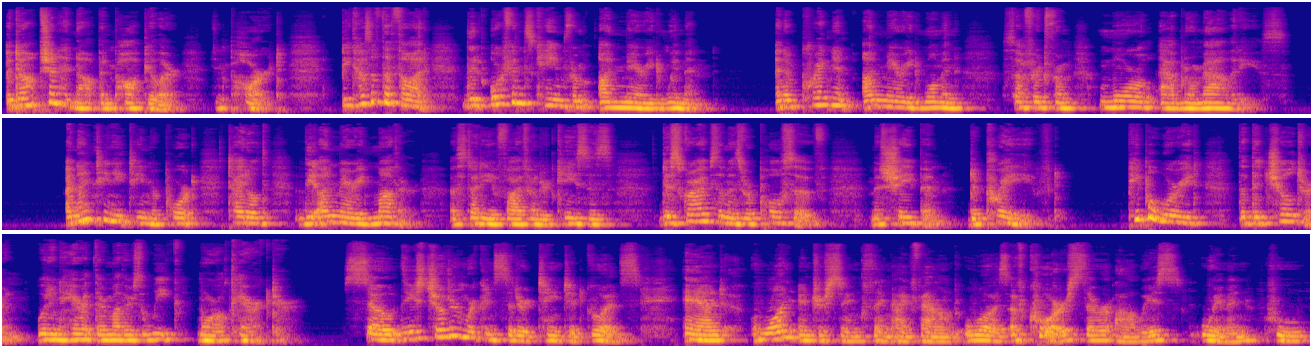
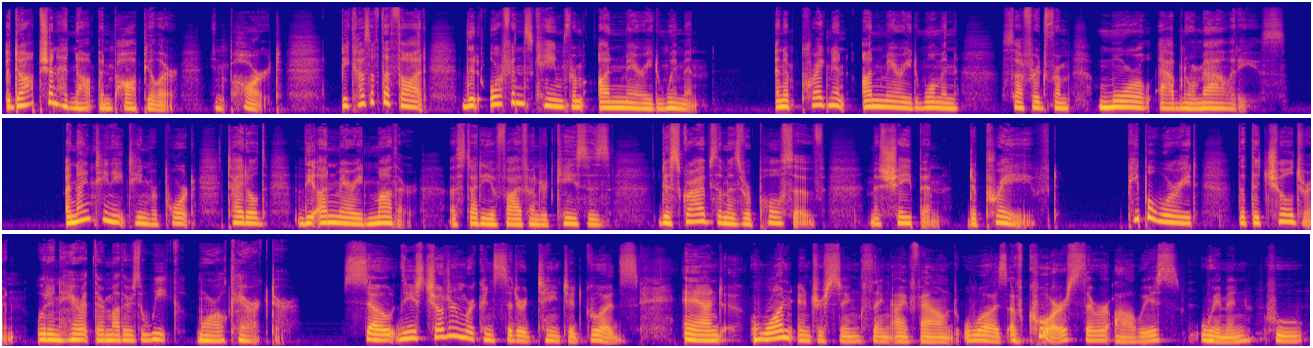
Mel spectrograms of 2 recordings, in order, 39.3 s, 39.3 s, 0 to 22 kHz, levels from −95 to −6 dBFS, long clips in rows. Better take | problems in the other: second | off-mic speech; far // room echo; very slight; dies away in 0.3 s

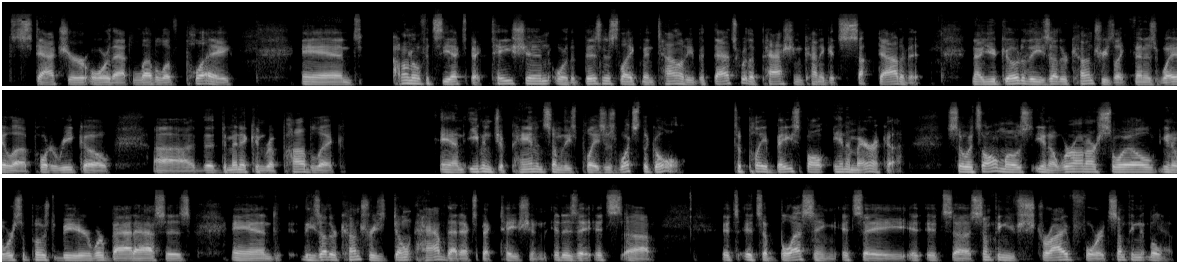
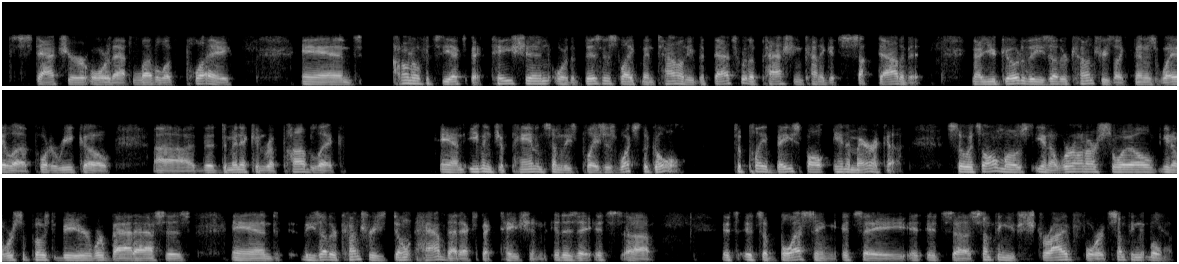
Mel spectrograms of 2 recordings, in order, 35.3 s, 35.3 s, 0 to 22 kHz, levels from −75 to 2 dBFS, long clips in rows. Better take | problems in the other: first | garbled, watery; badly; nothing above 4 kHz; slightly in the first

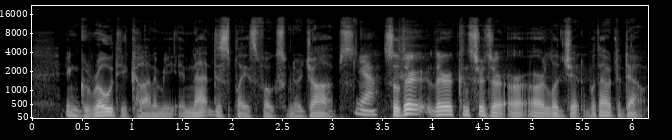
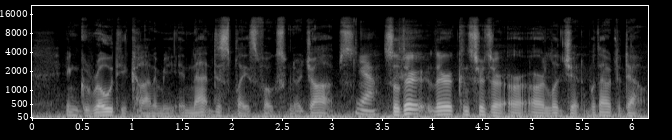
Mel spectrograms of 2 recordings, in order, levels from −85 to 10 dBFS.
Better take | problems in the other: first | low rumble; faint; throughout; 25 dB below the speech

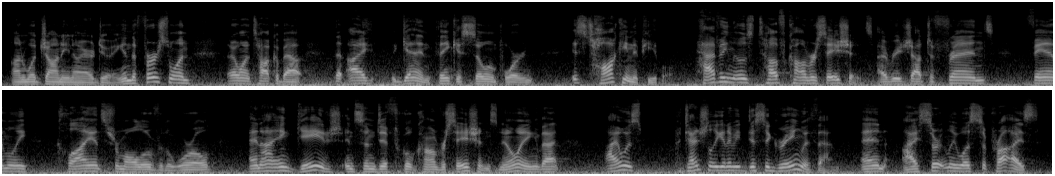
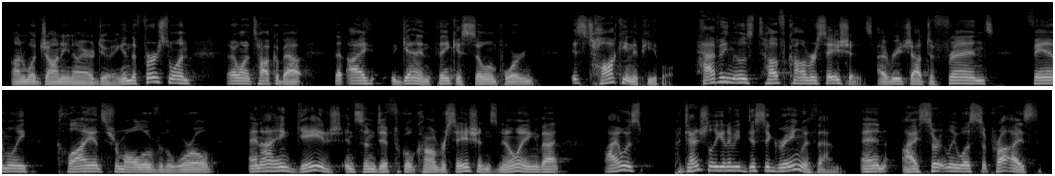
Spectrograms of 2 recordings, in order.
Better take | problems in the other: second | wind noise on the microphone; occasional gusts; 25 dB below the speech

